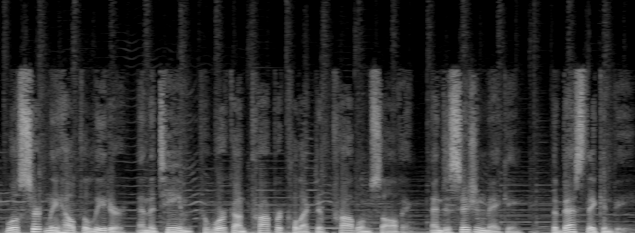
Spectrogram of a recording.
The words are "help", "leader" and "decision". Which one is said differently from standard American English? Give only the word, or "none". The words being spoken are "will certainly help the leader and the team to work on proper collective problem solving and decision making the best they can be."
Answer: none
